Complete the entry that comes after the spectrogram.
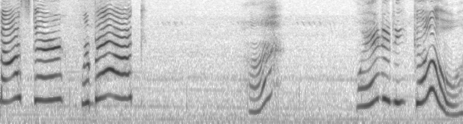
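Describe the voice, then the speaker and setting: An extremely high, squeaky put-on character voice at a very slow pace. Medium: video game. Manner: nervous, hesitant.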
